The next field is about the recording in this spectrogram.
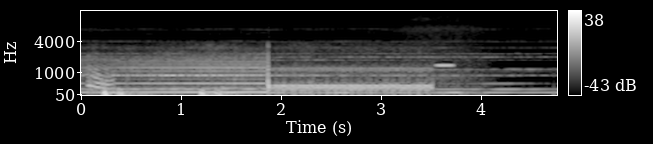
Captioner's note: dial tone buzzing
